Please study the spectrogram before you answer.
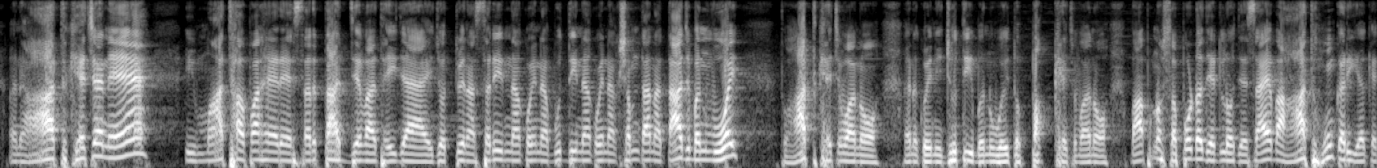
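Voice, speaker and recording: A man gives a folksy, rousing stage speech at a community wedding and leads the crowd in loud chants. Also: fairly high pitch. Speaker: guest speaker at a community mass wedding.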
